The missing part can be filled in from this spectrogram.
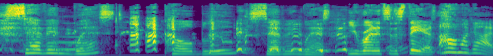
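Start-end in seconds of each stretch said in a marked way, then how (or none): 0.0-3.3 calm, sing-song overhead-pager announcer voice. Retelling a code blue call at the hospital, imitating a hospital announcer. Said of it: "you got that voice on point".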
